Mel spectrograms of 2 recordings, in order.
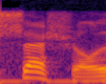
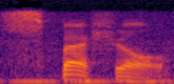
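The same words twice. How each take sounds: First: The word is said without a p sound. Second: The word is said with a p sound. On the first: The speaker calls it wrong. "special isn't even a word" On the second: The speaker calls it right. "Insert that little P in there and make it a correct word"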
